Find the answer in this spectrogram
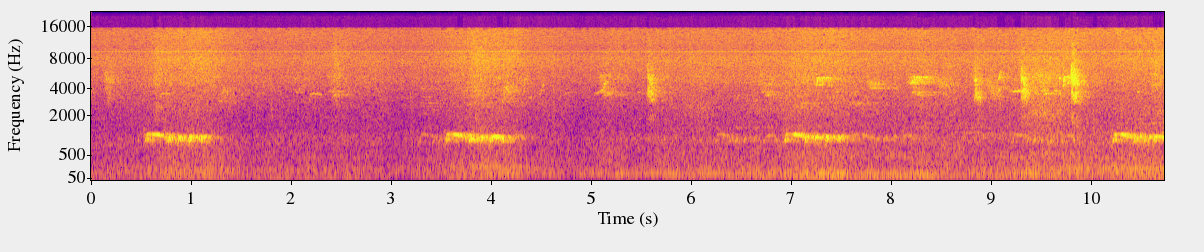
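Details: Morning coos from a dove beside a garden, recorded on 2 October 2021: short, level mid-pitched notes repeated about every three seconds, with faint high chirps of other birds in the background.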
